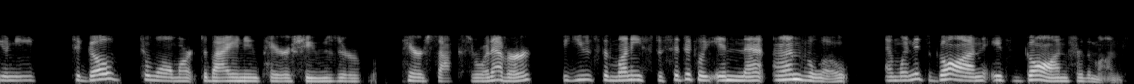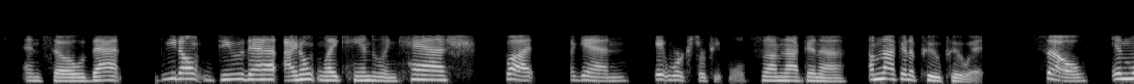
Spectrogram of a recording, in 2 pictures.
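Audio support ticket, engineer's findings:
Speech path encoded with iLBC narrowband codec, whole clip. Each frame's excitation coded independently, with roughness and grain that fit 30 ms frames at about 13 kbps. Nothing above 4 kHz passes: muffled, band-limited voice, plainly audible synthetic rasp throughout.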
